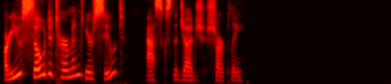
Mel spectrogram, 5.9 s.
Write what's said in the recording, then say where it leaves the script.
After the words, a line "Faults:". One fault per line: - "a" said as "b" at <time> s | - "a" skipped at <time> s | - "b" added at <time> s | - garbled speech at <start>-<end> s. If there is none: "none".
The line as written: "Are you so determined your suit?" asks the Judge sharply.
"Are you so determined your suit?" asks the Judge sharply.
Faults:
none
